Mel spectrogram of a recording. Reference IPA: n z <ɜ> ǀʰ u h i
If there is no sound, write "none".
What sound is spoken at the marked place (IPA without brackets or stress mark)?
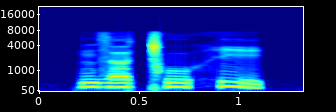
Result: ɜ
